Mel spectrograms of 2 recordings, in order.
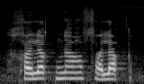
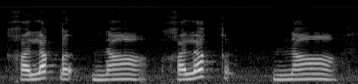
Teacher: چھوٹا سا ایک آ کا ساؤنڈ آئے گا قاف کے بعد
